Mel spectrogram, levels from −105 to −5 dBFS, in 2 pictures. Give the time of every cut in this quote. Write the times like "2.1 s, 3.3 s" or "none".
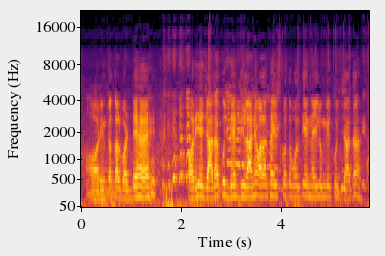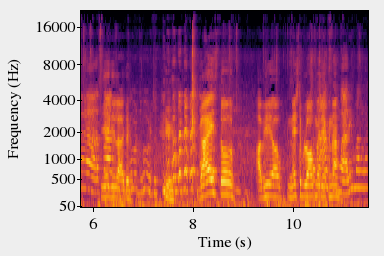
none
